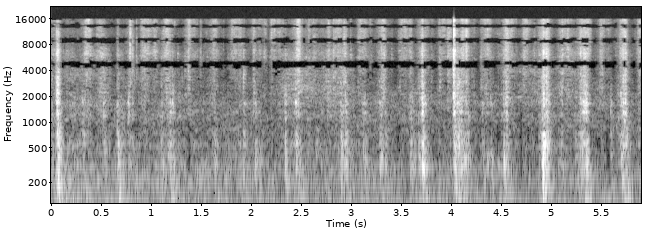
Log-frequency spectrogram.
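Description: Irregular clicks and light knocks of a socket tool turning a 7 mm bolt out of the plastic dash panel, with the sharpest knocks about four and five seconds in.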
